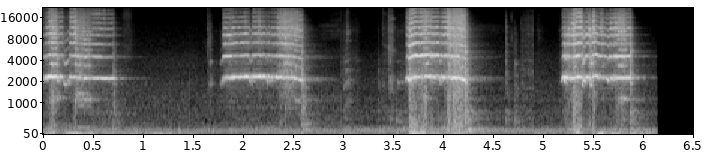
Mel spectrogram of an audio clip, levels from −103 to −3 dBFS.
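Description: No technical faults are audible.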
